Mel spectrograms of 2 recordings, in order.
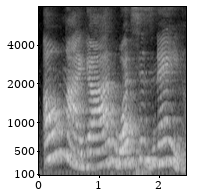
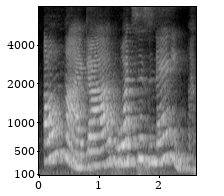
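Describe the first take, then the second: First: Slow, higher, louder mock gush. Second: Slow, high, gushing oh my God; mock a gushing dog lover; gushing woman impression. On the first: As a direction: throw her own gushing back at her. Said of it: "I'm gonna go". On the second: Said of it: "this is what she does".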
